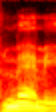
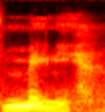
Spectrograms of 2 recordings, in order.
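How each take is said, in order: First: The first vowel is short, as in 'ham'. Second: The first vowel is long, as in 'may'. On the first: This is the earlier mistaken pronunciation. The speaker calls it wrong. "I thought it was Mammy" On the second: This is the name's actual pronunciation. The speaker calls it right. "It was Mamie"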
